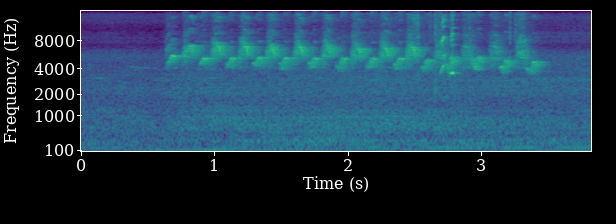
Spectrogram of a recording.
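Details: Canary song: a fast run of bright, high, buzzy notes repeated about six or seven times a second, held for around three seconds over a steady low rumble of background noise.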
